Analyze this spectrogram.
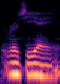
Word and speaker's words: Rogier: It's a French pronunciation. So Rogier, right? Okay. And how to pronounce? Let's say Olivier. Olivier. Olivier. Olivier. So I wanted to say the French pronunciation of Rogier is the same.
